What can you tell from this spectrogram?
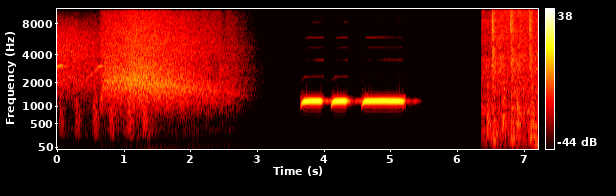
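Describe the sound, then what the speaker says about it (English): A steam engine hissing and whistling, a broad rush of escaping steam fading out, then three short whistle toots, followed by a sudden noisy burst. "So they lit his fire, made lots of steam, and Edward puffed away."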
